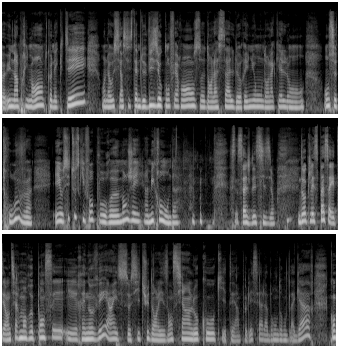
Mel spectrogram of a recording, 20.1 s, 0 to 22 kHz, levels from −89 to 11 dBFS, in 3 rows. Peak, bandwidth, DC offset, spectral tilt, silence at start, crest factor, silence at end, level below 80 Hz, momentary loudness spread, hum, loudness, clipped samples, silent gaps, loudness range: -6 dBFS; 16.5 kHz; under 0.1%; -5.5 dB/octave; 0 s; 16 dB; 0 s; -50 dBFS; 13 LU; none; -22 LUFS; under 0.1%; none; 5 LU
